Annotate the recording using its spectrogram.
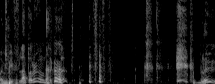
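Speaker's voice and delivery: very high, hushed, soft, swooping vampire voice. Joking about bats and vampires, speaker slips into a Dracula voice. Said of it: "I got stuck on the Dracula voice".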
